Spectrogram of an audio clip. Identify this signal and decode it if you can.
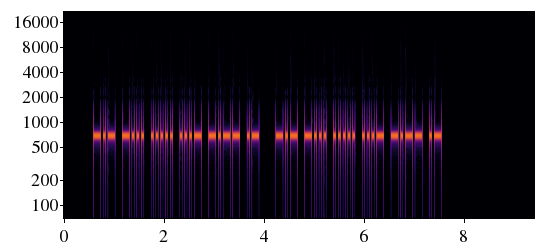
Morse code, heard as a keyed tone, about 25 wpm, 700 Hz. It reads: KB5VYA KB5VYA
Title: USA Call Signs Repeated 2x 25wpm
